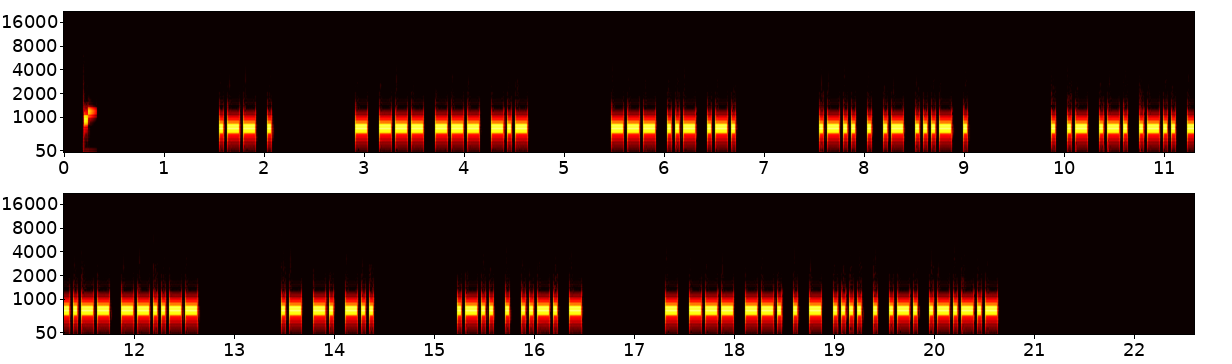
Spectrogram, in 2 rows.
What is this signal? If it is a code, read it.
Morse code, heard as a keyed tone, about 29 wpm, 700 Hz. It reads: WE TOOK OUR LEAVE EARLY, AND LEFT TOGETHER.
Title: 3x Word-Spacing - Sentences from Top 400 Words - 30wpm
